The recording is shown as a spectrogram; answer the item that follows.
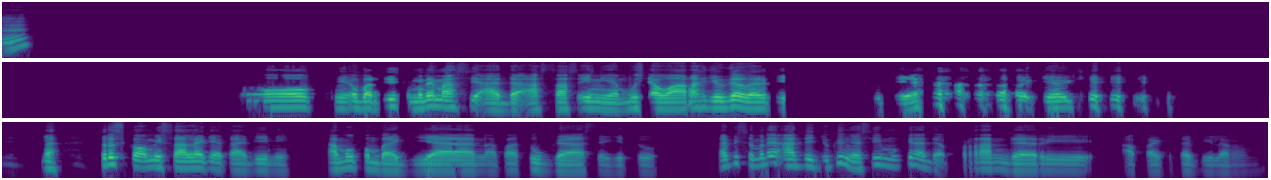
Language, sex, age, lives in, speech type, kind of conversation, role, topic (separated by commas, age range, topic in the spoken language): Indonesian, male, 30-34, Indonesia, conversation, podcast, host, Gimana pembagian kerja beres-beres di rumahmu?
